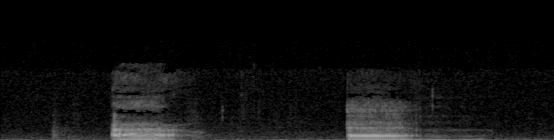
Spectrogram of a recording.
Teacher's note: form of the front position and the high of the tongue the height of the tongue actually is low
